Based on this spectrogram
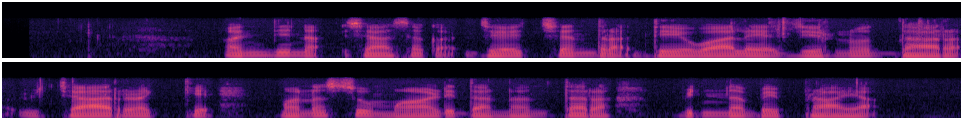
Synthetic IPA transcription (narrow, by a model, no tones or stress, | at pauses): ɐnd̪inɐʃaːsɐkɐ̰d͡ʒɐjɐt͡ʃːɐnd̪ɾɐ̰d̪ɛːʋaːlɐjɐd͡ʒiɾnoːd̪ʱːaːɾɐ̰ʋit͡ʃaːɾɐɳɐkːemɐnɐsːumaːɽid̪ɐnɐnt̪ɐɾɐbʱinːɐbʱipɾaːjɐ̰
